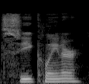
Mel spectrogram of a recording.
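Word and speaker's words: CCleaner: It's called Sea Cleaner. So it's spelled C and then C-L-E-A-N-E-R. And the company is Piriforms, P-I-R-I-F-O-R-M-S.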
